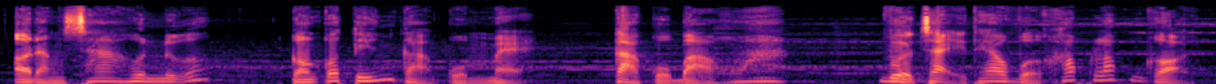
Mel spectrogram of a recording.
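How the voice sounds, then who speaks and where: Casting: male audiobook narrator, very lively pitch, tense first-person horror telling, faint music underneath. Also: moderate pace. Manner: dramatic, tense storytelling. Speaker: storyteller.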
